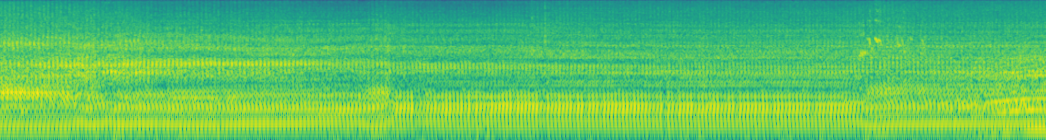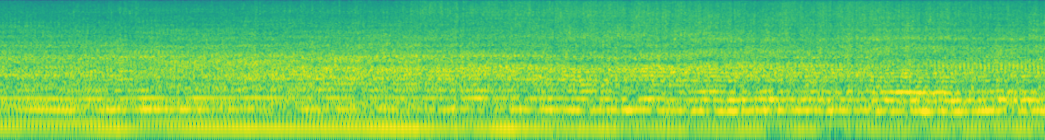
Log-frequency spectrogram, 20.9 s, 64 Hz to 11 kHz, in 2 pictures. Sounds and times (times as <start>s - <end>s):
Lawn mower: 0.0s - 20.9s
Vehicle: 0.0s - 20.9s.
